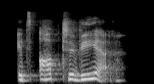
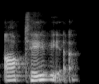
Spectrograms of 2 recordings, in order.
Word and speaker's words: Optavia: So it's Optavia, not Optavia.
